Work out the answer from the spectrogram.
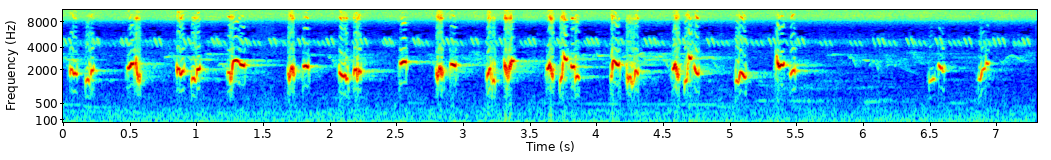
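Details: Sooty-headed bulbul challenging a rival with a run of quick chirped, slurred two-part notes, several per second, fading to a few sparse notes near the end over a constant high-pitched hiss.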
